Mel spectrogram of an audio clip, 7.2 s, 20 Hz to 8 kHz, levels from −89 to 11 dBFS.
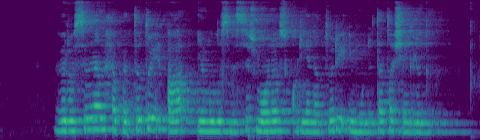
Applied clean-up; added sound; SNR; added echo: none; none; none; reverberation time 1.1 s.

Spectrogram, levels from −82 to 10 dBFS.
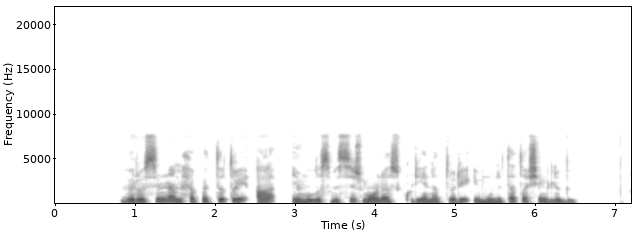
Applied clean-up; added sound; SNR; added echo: none; none; none; none.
